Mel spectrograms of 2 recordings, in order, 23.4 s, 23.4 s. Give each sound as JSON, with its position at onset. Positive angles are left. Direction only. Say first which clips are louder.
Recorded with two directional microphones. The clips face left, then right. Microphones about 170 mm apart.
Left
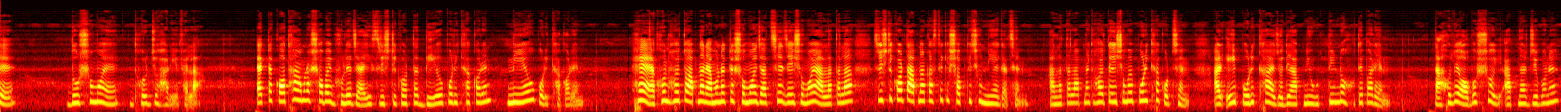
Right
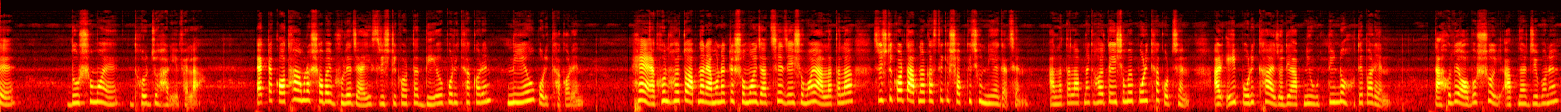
{"t": 1.0, "sound": "a woman's voice", "louder": "left 4 dB", "side_deg": 20}
{"t": 9.5, "sound": "a woman's voice", "louder": "left 3 dB", "side_deg": 30}
{"t": 9.9, "sound": "a woman's voice", "louder": "left 2 dB", "side_deg": 20}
